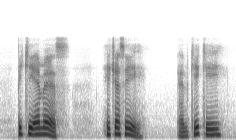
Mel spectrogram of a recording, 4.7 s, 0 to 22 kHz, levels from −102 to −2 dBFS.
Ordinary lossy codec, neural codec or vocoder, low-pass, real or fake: none; codec, 16 kHz in and 24 kHz out, 1 kbps, XY-Tokenizer; 7.2 kHz; fake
